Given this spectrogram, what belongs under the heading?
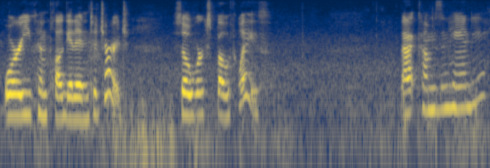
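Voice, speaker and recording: A woman's mid-range, slightly bright voice carries a laid-back, talkative product demo in which she works hands-on and corrects herself as she goes. She's a product reviewer, and there's slight background noise.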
